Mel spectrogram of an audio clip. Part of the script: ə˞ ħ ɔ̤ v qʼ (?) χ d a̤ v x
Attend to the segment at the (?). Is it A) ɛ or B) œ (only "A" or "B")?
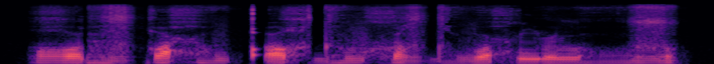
B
